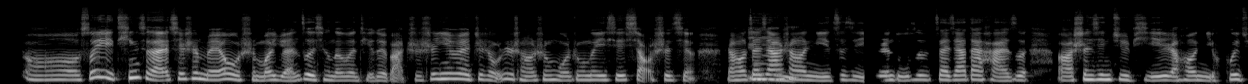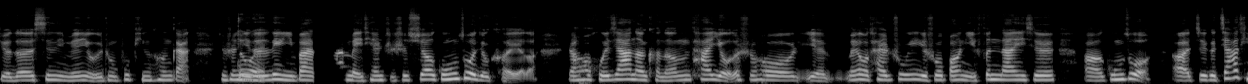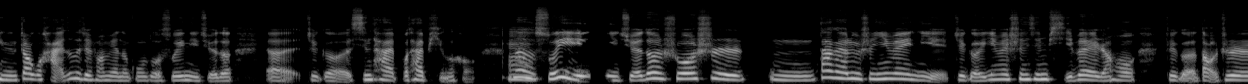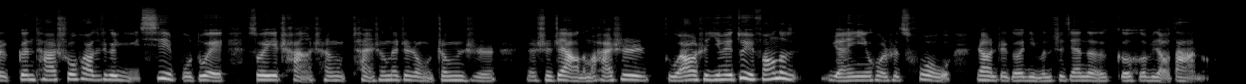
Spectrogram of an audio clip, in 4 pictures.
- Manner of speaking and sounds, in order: other background noise
- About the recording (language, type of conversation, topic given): Chinese, advice, 我们该如何处理因疲劳和情绪引发的争执与隔阂？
